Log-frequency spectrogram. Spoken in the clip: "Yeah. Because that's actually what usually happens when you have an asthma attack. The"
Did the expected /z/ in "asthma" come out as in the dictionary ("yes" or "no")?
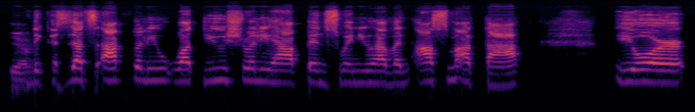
no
